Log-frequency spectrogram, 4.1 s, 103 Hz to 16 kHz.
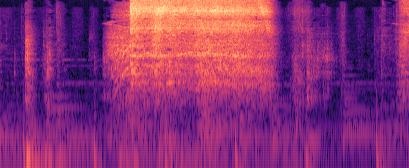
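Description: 18V cordless 165 mm circular saw cutting into the wooden floor for about two seconds, starting about a second in, with a few small knocks around it. The saw's blade is dulled and the 18V saw is short on power for this demolition cut.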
